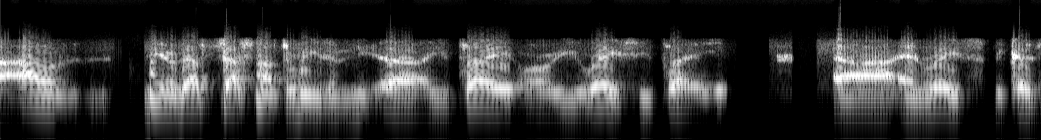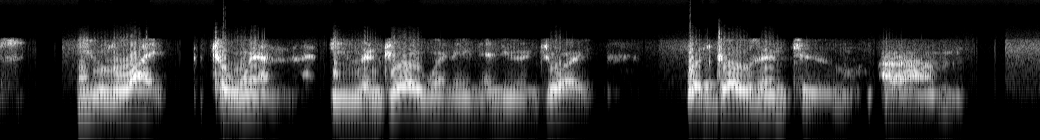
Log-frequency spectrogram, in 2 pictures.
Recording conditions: poor sound quality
